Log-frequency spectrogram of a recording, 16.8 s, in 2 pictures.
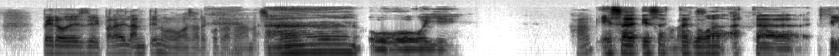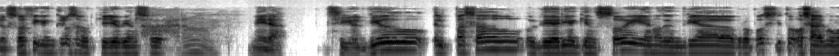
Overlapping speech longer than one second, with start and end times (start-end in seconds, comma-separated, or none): none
